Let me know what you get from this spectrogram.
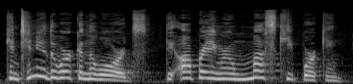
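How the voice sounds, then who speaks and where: A woman's voice: sits high, lively intonation, brisk. A woman acting a composed, commanding wartime hospital matron in a radio drama.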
